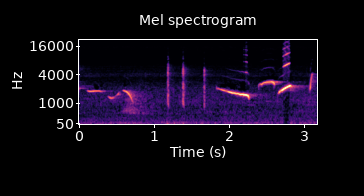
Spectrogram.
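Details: Female white-rumped shama urging the male: soft sliding whistles, three sharp clicks, then a long descending whistle and bright rising whistled notes.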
